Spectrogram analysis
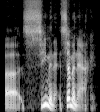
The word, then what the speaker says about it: Semenak: Semenak is how you would pronounce my last name.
